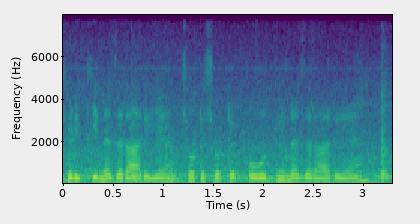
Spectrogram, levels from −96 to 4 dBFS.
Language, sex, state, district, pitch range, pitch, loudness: Hindi, female, Chandigarh, Chandigarh, 160-175 Hz, 165 Hz, -17 LUFS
